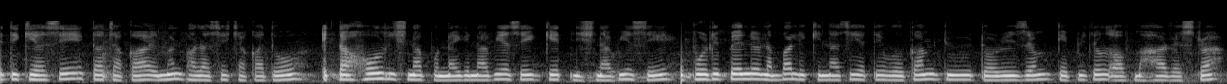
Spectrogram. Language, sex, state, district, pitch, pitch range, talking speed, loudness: Nagamese, female, Nagaland, Kohima, 220 Hz, 205-230 Hz, 175 wpm, -16 LUFS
